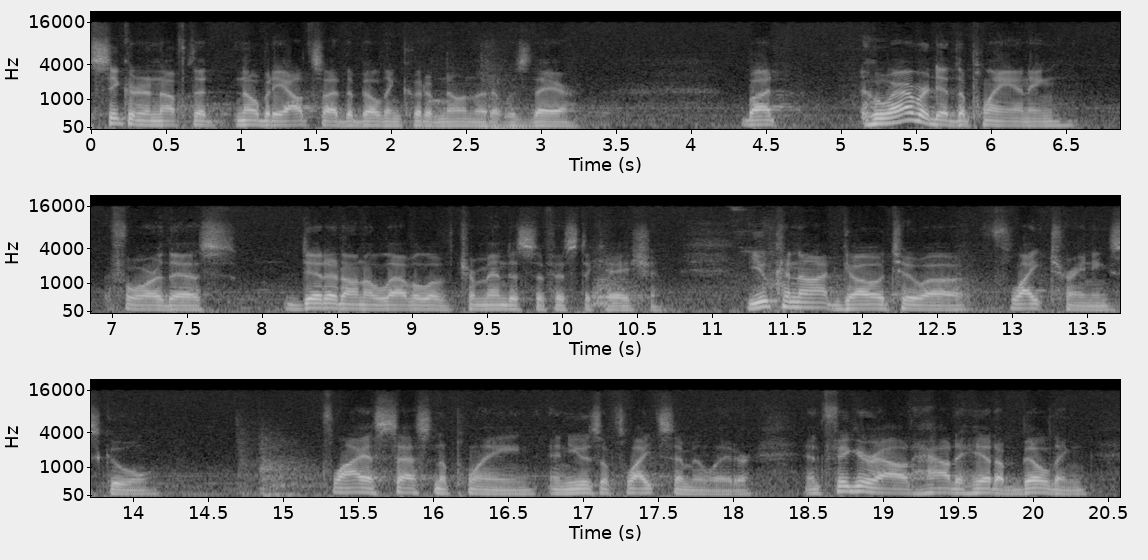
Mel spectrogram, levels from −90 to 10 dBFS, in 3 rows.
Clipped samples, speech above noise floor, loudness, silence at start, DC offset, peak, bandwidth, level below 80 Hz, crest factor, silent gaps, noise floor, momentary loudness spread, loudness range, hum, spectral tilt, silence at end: under 0.1%; 23 dB; -22 LUFS; 0 s; under 0.1%; -6 dBFS; 16 kHz; -40 dBFS; 16 dB; none; -44 dBFS; 14 LU; 3 LU; none; -6 dB/octave; 0 s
